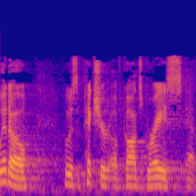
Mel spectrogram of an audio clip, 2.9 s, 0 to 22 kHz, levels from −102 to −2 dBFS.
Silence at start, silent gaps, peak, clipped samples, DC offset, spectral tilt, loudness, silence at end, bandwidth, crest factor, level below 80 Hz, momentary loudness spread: 0 s; none; -14 dBFS; under 0.1%; under 0.1%; -3.5 dB/octave; -32 LUFS; 0 s; 8 kHz; 20 dB; -68 dBFS; 14 LU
